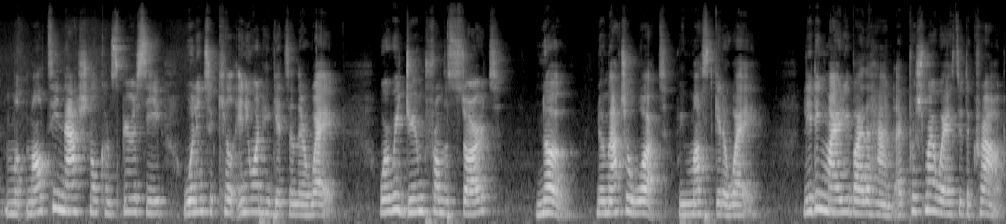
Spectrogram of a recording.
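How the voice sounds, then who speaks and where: Female game streamer. Expressive read-aloud narration, bright crisp-edged tone, roomy echo on the recording. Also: medium pitch, normal speed. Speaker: streamer playing a visual novel. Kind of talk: dramatic read-aloud of game text with casual asides. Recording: roomy, echoing sound.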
